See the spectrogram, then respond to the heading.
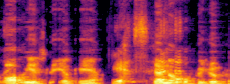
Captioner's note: laughing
